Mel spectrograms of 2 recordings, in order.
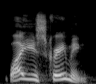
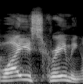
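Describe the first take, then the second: First: Laughing breathy whisper. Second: Said in the usual way. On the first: Shown as a demonstration. Repeating the chat's question in a whisper.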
